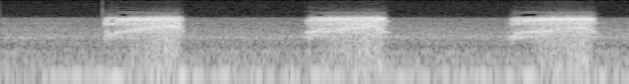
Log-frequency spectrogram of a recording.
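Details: Owl calling at night while bringing a rat to its mate: three harsh, hissing screeches, each about a third of a second long, repeated roughly once a second over a steady low hum.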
